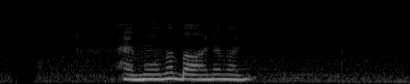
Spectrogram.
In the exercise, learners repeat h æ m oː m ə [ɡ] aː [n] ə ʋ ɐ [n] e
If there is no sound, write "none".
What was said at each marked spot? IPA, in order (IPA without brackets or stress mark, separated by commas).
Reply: b, n, n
